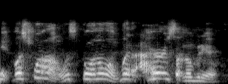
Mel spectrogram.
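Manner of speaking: high innocent mock-confused voice; playful clowning. Jamie Foxx playing innocent, voiced high and teasing. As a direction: play dumb, high and teasing.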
